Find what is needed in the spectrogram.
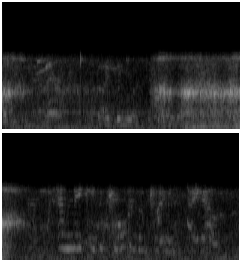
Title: Snoring banshee daughter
